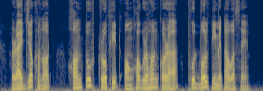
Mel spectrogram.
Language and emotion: Assamese, neutral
